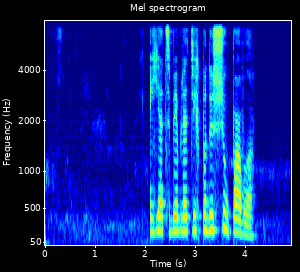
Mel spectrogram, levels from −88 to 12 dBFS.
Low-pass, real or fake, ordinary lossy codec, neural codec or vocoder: 7.2 kHz; fake; none; codec, 16 kHz, 4 kbps, X-Codec, HuBERT features, trained on LibriSpeech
